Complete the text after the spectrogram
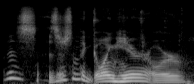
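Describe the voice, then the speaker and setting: With no echo, a fairly quick American male voice sits on the high side, darkish in tone and swooping wildly in pitch. He chats with viewers during a game livestream, rambling and often interrupting himself to restart or fix his words.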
